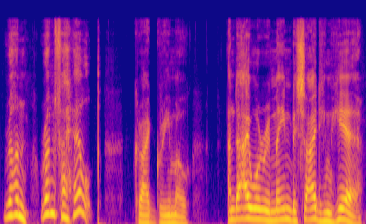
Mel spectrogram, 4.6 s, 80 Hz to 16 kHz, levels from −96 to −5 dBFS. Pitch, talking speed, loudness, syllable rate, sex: 160 Hz, 170 wpm, -17 LUFS, 5.2 syllables/s, male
